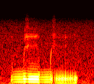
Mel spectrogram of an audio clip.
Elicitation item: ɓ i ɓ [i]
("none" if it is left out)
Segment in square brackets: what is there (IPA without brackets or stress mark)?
ḭ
